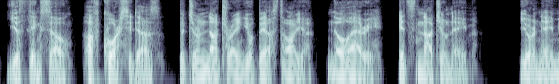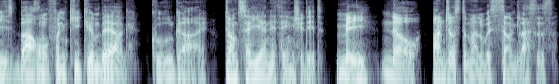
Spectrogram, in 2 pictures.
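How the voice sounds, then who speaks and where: A jaded video game police detective with a very deep voice, recorded close and dry. He is sardonic and exasperated, delivering his foul-mouthed scorn with biting sarcasm. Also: a little slow, sharp tone, no room sound, full character voice. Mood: exasperated, scornful. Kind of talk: video game character voice acting.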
